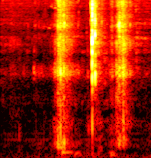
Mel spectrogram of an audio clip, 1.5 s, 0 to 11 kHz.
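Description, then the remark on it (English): Loud crunching of barbecue-flavored chips from a 100-calorie bag being chewed, three sharp bursts spread over about a second with brief pauses between bites, no talking. “I mean, the whole bag is 100 calories, got a high barbecue flavor, good crunch.”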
